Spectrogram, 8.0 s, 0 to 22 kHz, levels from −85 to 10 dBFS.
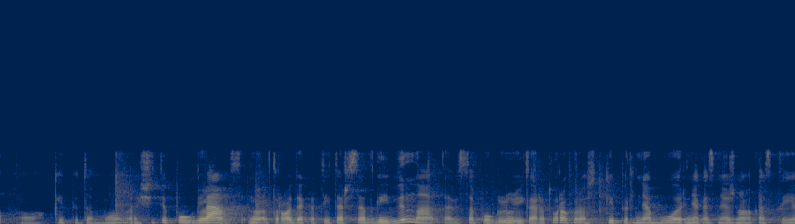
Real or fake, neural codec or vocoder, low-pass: real; none; 7.2 kHz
